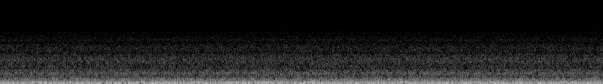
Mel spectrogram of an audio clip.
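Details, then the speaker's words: 2022 Chevy Corvette C8, 7,531 miles, check engine light on, warm at 198-199 degrees, in drive with foot on brake: steady low idle, even rumble, no stumble yet; car has stalled at idle, cause unknown. "My foot is just on the brake. I'm gonna try to hold this pose right here until we see if the car shuts off."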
